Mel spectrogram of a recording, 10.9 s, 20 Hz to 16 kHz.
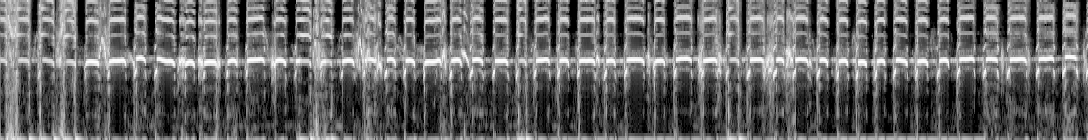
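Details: Osprey at a ranch nest with a headless fish, 27 June 2018 around 12:48 PM: a long run of loud, shrill whistled chirps, roughly two a second, each note sharply clipped and rising at the end, continuing without pause.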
